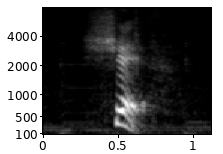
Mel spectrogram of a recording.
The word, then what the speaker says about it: chef: one step the C8 sounds like shh not s chef chef okay next one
